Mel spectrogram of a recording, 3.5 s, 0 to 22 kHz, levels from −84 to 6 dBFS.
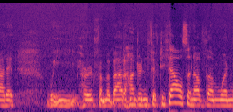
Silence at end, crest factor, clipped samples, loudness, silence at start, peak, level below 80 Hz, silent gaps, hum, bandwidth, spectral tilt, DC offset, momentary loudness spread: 0 s; 12 dB; under 0.1%; -17 LUFS; 0 s; -6 dBFS; -56 dBFS; none; none; over 20 kHz; -5 dB/octave; under 0.1%; 6 LU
